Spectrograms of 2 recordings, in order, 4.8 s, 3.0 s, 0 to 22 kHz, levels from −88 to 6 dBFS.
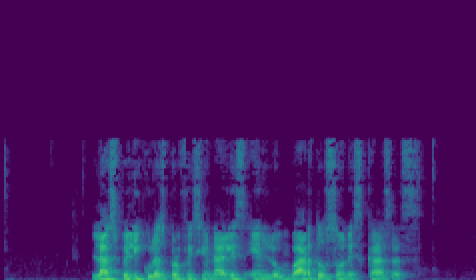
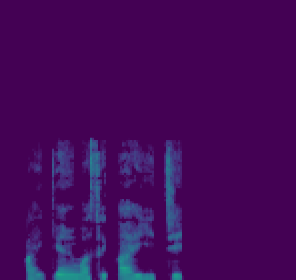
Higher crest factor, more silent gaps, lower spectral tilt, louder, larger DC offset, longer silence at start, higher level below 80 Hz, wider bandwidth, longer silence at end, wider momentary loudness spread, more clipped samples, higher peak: about the same, 20 dB vs 18 dB; second, none vs 0.46-0.51 s, 1.08-1.15 s; first, -5.5 dB/octave vs -3 dB/octave; first, -25 LUFS vs -42 LUFS; neither; first, 0.95 s vs 0.25 s; first, -66 dBFS vs -88 dBFS; about the same, 11.5 kHz vs 11.5 kHz; second, 0.65 s vs 1.15 s; about the same, 8 LU vs 8 LU; neither; first, -6 dBFS vs -26 dBFS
